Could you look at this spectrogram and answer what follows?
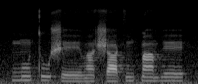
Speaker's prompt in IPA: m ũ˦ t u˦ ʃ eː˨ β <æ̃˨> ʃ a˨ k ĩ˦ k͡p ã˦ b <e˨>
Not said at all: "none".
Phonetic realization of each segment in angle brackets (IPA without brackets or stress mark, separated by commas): ã˨, e˦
